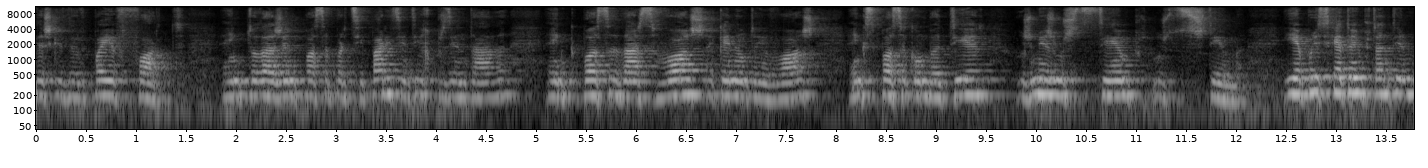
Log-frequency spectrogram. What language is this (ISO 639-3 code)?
por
